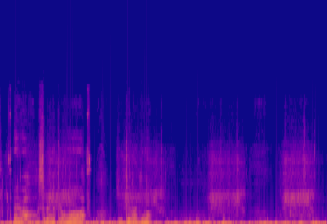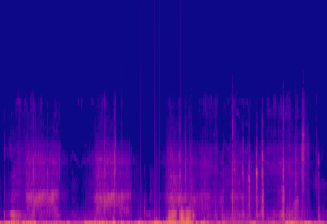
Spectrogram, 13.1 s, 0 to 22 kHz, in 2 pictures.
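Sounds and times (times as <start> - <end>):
fishing reel being cranked: 0.0 - 12.5
steady low rumble: 0.0 - 13.0.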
